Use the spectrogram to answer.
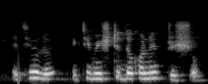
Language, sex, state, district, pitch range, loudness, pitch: Bengali, female, West Bengal, Jhargram, 225-275 Hz, -17 LUFS, 260 Hz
